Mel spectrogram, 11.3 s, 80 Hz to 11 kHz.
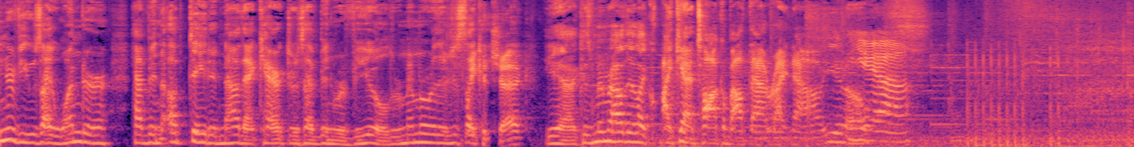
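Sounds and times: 
speech: 0.0s - 9.2s
rapid gunfire in a multiplayer shooter video game: 9.3s - 11.3s.

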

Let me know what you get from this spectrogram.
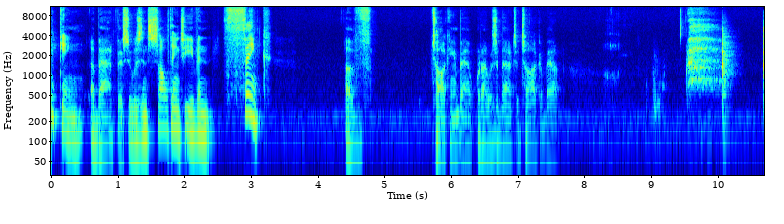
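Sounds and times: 
speech: 0.0s - 3.4s, 4.4s - 4.8s, 5.7s - 7.7s, 9.0s - 9.8s
swallowing: 8.3s - 9.6s.

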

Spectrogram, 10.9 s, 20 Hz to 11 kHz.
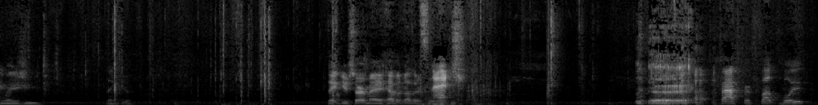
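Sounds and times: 
speech: 0.0s - 0.8s, 1.4s - 2.4s, 4.4s - 6.5s, 8.5s - 10.9s
loud rough throaty burp: 8.5s - 9.4s.

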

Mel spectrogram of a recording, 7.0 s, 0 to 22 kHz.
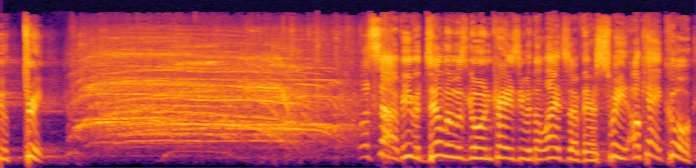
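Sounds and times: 
speech: 0.0s - 0.9s, 3.6s - 6.9s
large audience cheering and hollering: 0.7s - 4.2s
audience applauding: 0.8s - 4.2s.

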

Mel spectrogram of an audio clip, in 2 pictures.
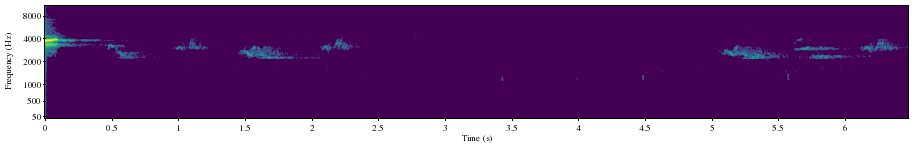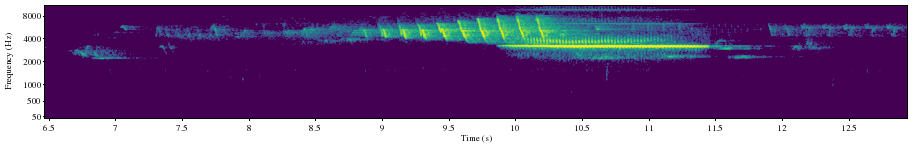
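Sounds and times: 
Varied Thrush Ixoreus naevius buzzy ringing whistle: 9.6s - 11.5s.

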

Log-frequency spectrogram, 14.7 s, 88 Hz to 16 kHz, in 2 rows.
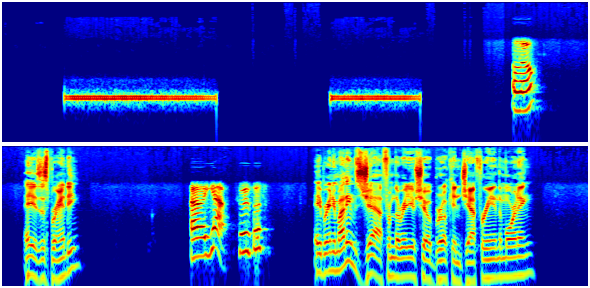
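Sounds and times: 
telephone dial tone: 0.8s - 2.7s, 4.1s - 5.3s
speech: 7.6s - 8.4s, 9.7s - 14.1s.

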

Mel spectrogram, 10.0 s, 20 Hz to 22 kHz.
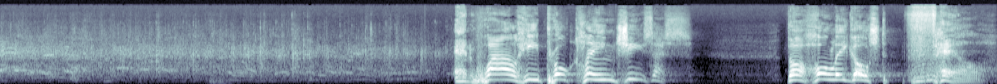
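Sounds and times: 
audience clapping: 0.0s - 5.3s
speech: 4.6s - 7.0s, 7.9s - 9.8s.

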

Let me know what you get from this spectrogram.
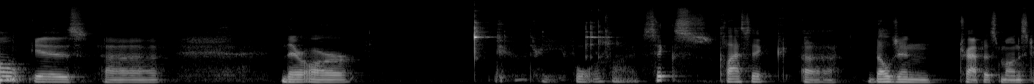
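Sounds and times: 
speech: 0.2s - 1.7s, 2.8s - 3.6s, 5.0s - 10.3s
beer glasses clinking: 4.8s - 5.1s, 5.9s - 6.2s.

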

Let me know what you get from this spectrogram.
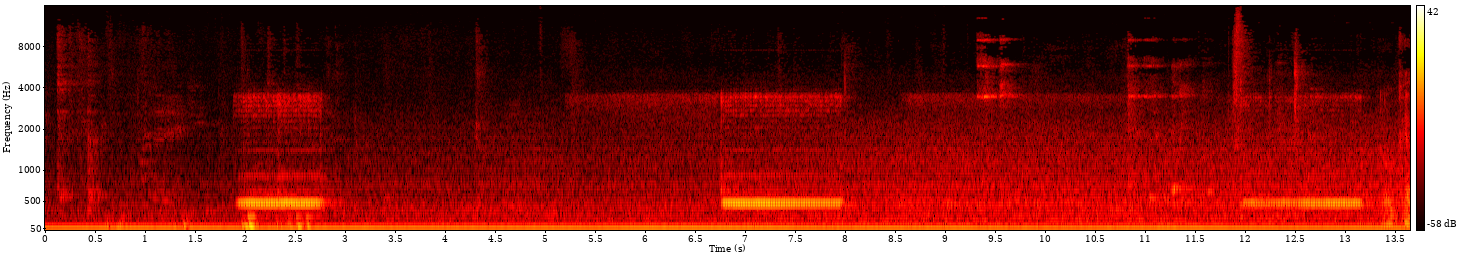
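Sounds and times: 
low hum: 0.0s - 13.6s
telephone dialing tones: 1.9s - 2.9s, 6.8s - 8.0s, 12.0s - 13.2s
telephone ringback tone: 1.9s - 2.9s, 6.7s - 8.0s, 8.8s - 9.9s, 10.8s - 13.2s.

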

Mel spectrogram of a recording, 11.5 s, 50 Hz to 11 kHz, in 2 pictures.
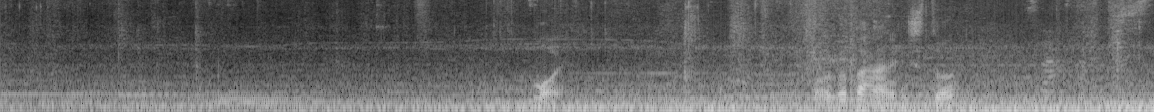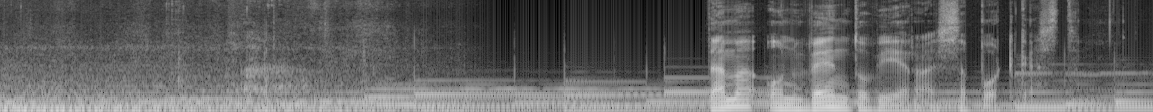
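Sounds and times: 
passenger walking to the back of a bus: 0.0s - 2.6s, 5.3s - 7.8s
bus engine rumble inside a moving bus: 0.0s - 8.1s
speech: 2.7s - 3.0s, 4.2s - 5.0s, 9.3s - 11.5s.

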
